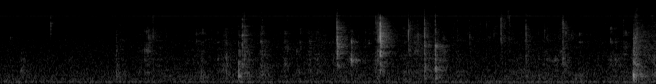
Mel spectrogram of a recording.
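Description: Close-miked chewing of crispy fried croaker fish: soft, scattered crunches and mouth clicks as the crisp fins and small bones are nibbled, mostly in the second half.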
